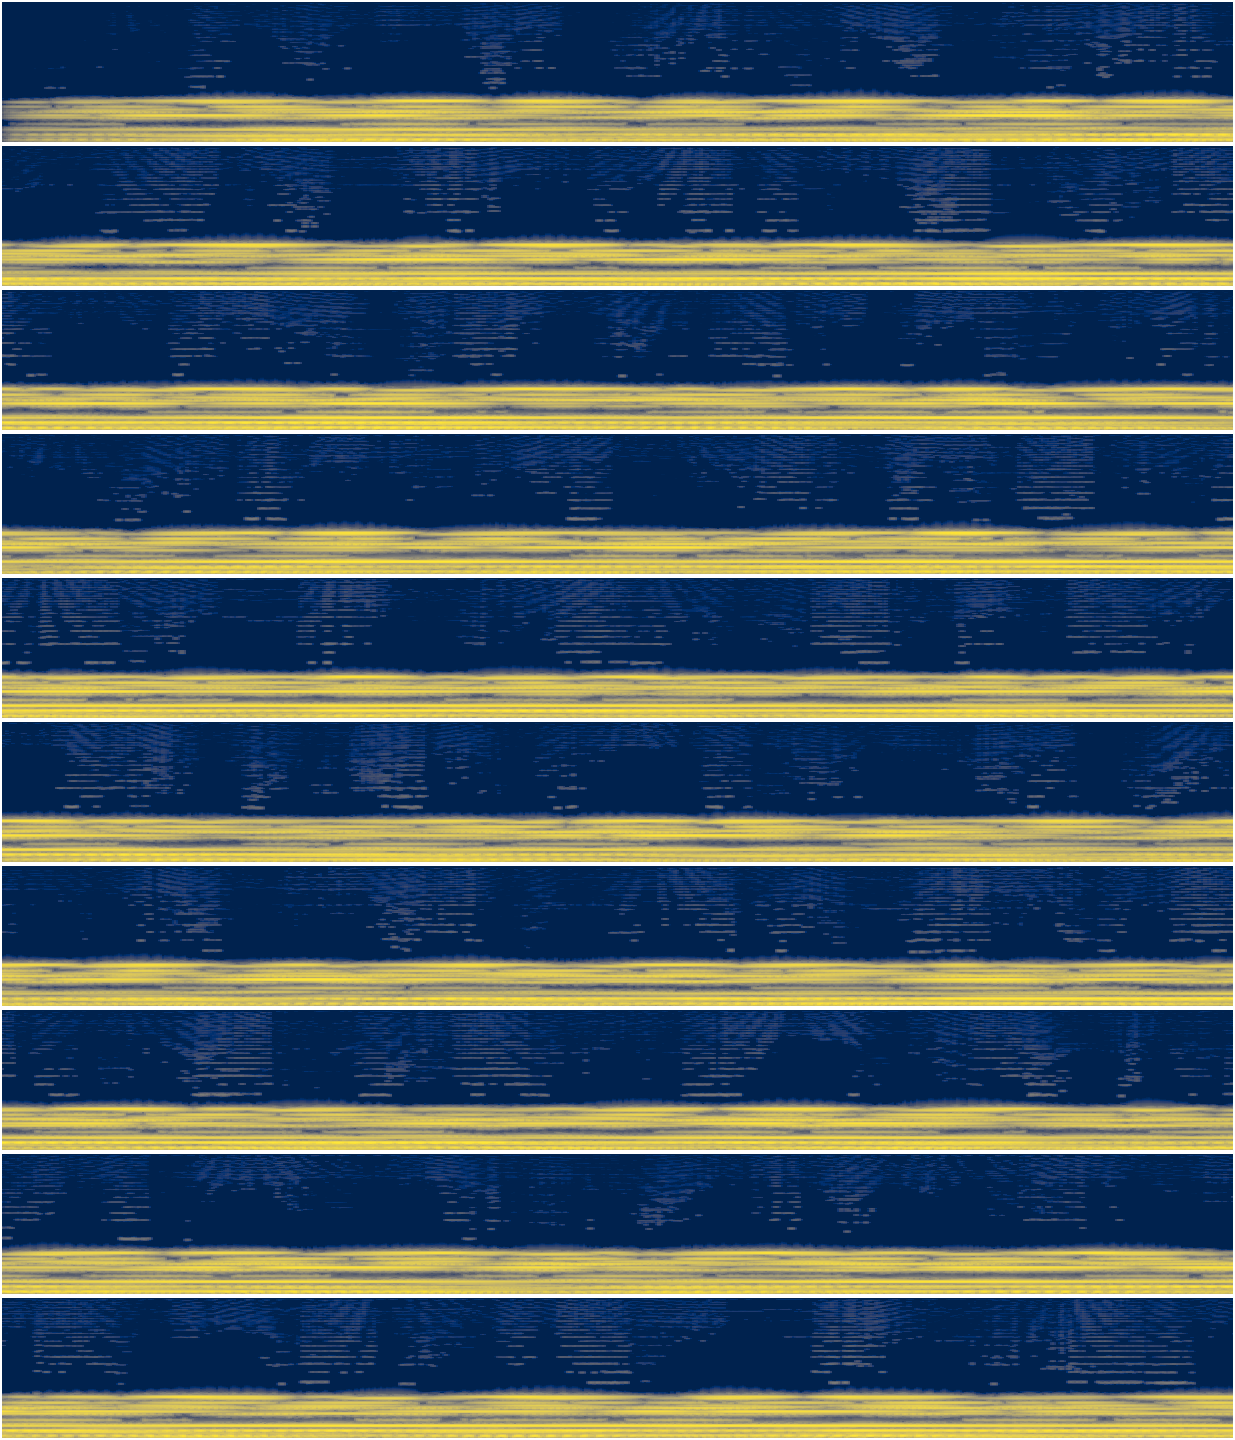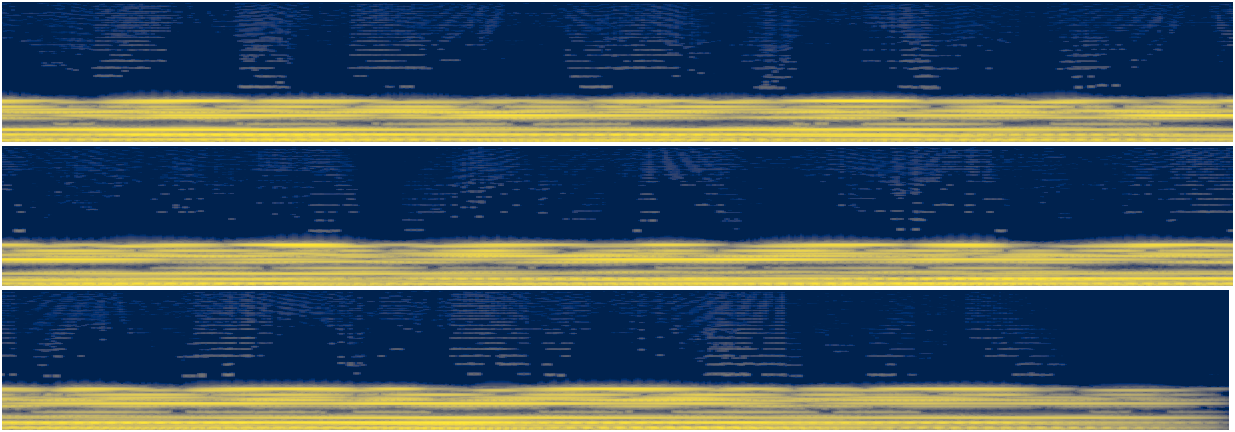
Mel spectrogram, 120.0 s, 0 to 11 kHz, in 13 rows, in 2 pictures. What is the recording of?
This sample is part of the "SineDrones" sample pack. 2 minutes of pure ambient sine wave. Quite dissonant harmony sweeps.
